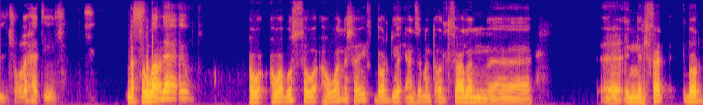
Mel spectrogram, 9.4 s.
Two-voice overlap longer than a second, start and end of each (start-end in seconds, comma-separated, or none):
none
